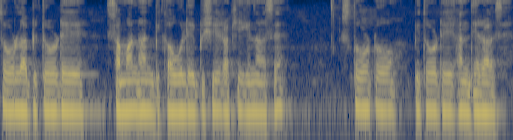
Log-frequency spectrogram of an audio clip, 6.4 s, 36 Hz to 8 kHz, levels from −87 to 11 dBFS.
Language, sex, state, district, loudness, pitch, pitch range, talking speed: Nagamese, male, Nagaland, Dimapur, -20 LUFS, 115 Hz, 110-120 Hz, 170 wpm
